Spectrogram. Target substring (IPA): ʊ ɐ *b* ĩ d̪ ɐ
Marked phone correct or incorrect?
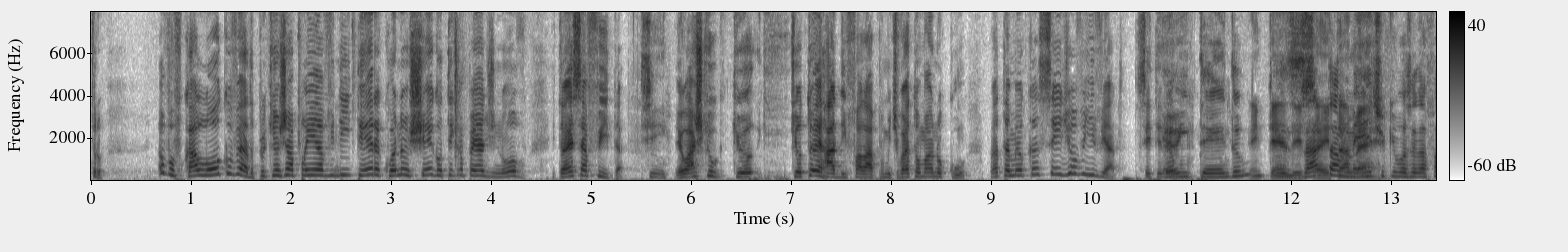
incorrect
